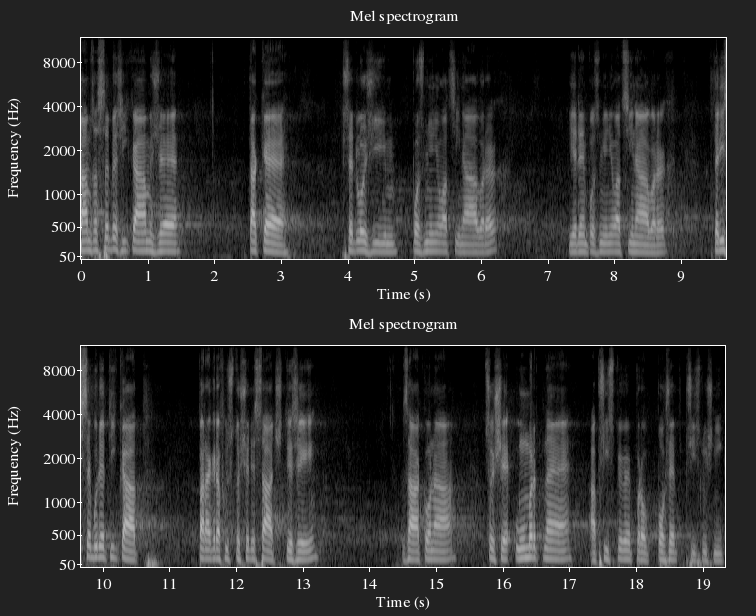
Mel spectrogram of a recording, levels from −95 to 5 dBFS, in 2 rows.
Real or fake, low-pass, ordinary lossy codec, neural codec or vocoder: real; 10.8 kHz; Opus, 16 kbps; none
